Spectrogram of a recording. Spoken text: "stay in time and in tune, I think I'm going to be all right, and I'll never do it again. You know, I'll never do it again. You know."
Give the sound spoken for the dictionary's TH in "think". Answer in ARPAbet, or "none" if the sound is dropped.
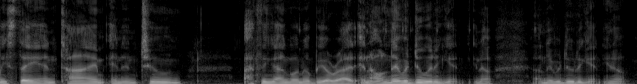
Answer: TH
